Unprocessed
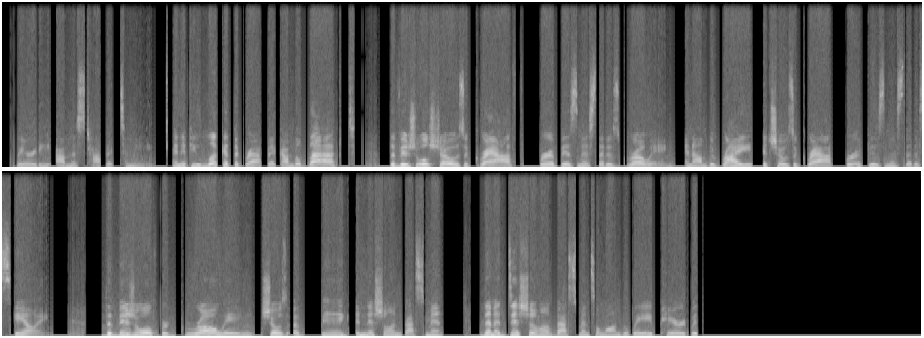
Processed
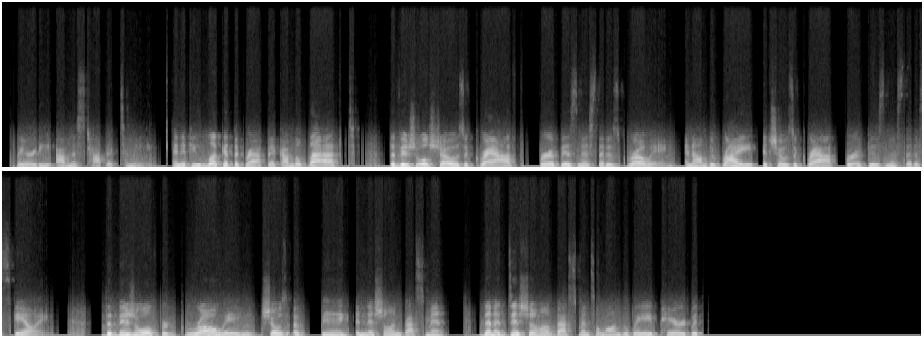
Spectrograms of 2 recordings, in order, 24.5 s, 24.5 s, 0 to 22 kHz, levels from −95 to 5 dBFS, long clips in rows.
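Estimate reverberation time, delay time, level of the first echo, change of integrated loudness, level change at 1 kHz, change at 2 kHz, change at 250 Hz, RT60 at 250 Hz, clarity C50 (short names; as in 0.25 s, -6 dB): none, 72 ms, -18.0 dB, +2.0 dB, +1.0 dB, -1.0 dB, +5.0 dB, none, none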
